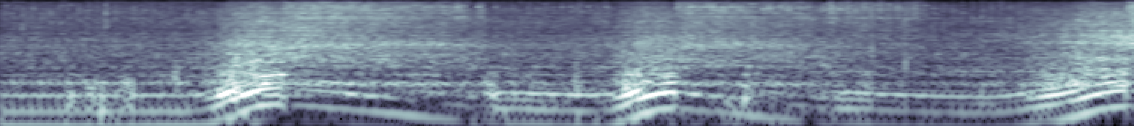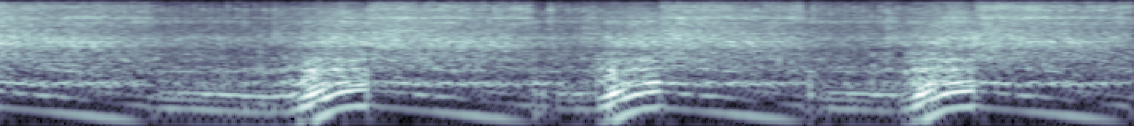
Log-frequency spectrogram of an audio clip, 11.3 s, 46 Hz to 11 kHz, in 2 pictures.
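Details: BMW 135i with N54 turbo petrol engine: repeated quick revs, each followed by a loose metallic rattle as revs fall; suspected wastegate rattle, not confirmed.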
